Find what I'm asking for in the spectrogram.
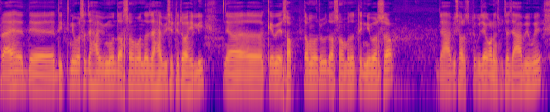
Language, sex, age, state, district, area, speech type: Odia, male, 60+, Odisha, Kendujhar, urban, spontaneous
